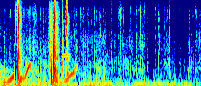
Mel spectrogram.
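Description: Logo-animation sound effects: four quick pops in the first second, two of them trailed by short upward pitch sweeps like a cartoon boing, then fading out.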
